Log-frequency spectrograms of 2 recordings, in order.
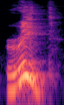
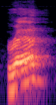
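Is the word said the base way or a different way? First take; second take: base; different. First: The word has its ordinary base pronunciation. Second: The word has a changed, different pronunciation. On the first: It is the participle form. "Ele volta para o normal também" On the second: It is the past form. "o passado é igual à pronúncia, a escrita, mas a pronúncia é diferente"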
